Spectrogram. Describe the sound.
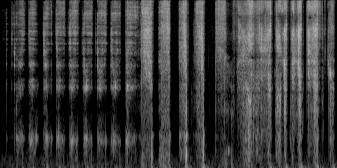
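A dainty sip of wine imitated with the mouth: a run of quick, soft slurping rasps in a steady rhythm, growing slightly louder and breathier toward the end, with no talking.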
